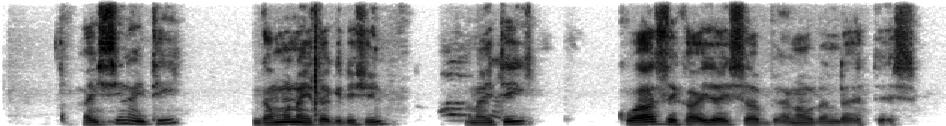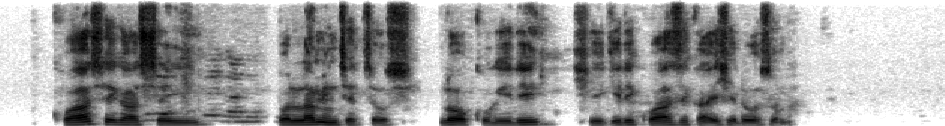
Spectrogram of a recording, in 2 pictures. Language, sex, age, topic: Gamo, male, 25-35, government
